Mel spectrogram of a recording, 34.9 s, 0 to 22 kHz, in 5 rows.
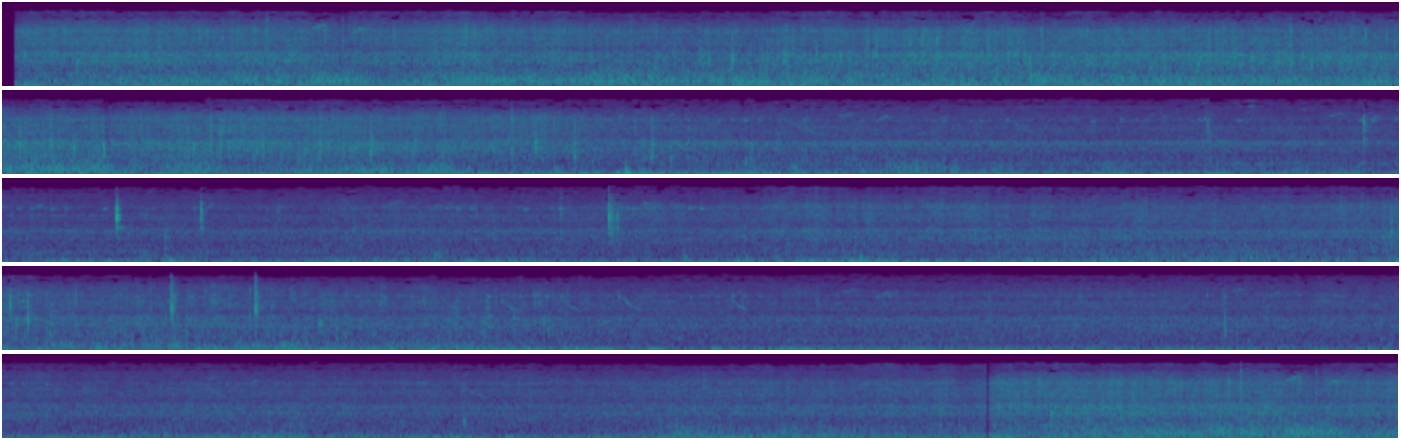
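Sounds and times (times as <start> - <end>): engine and tyres rumbling: 0.0 - 34.9
wind buffeting microphone: 0.0 - 34.9.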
